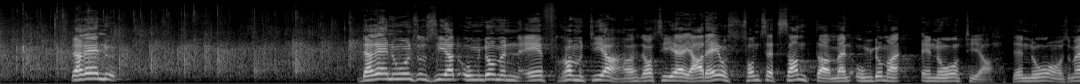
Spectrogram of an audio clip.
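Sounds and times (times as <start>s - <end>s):
audience applause: 0.0s - 4.2s
speech: 0.7s - 1.3s, 3.6s - 10.8s.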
